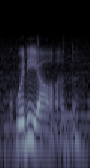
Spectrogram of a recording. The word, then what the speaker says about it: Gideon: to men and women gidion gidion I would not have pronounced that that way this could be an issue I would have gone with Gyan like uh Gideon like that I'm still probably going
